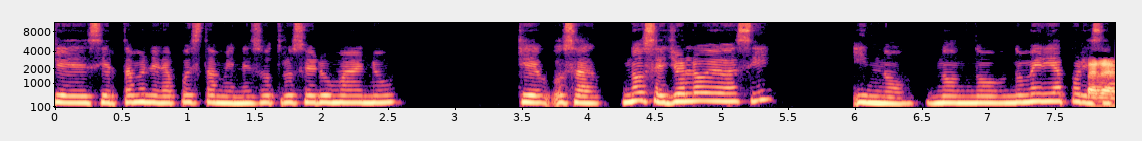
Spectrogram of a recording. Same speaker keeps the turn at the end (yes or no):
no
